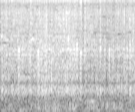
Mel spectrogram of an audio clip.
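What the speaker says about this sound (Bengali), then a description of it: "কড়া করে ভেজে নিতে হবে" Shrimp frying in oil in a wok give a continuous close hiss, fairly loud and steady, with no voices.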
